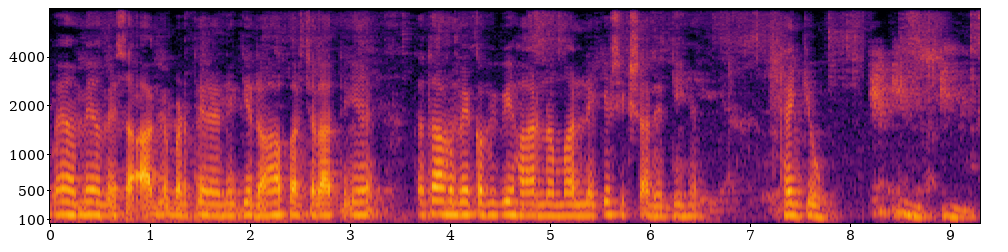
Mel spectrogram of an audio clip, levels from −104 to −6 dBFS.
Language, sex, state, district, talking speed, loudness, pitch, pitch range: Hindi, male, Bihar, Bhagalpur, 150 wpm, -29 LUFS, 165 Hz, 155-170 Hz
